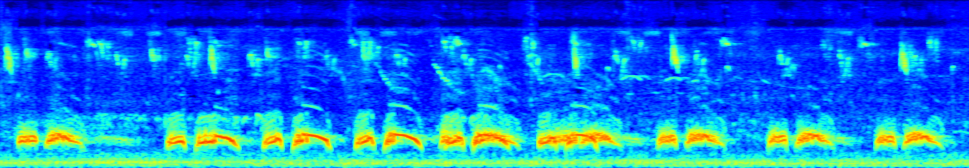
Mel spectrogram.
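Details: Rapid cooing of a spotted dove, used to lure birds for trapping: a quick run of low, rounded, slightly falling coos in pairs and threes, nearly continuous for ten seconds, with faint high chirps from other birds and a steady low hum.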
